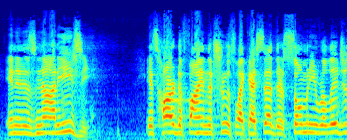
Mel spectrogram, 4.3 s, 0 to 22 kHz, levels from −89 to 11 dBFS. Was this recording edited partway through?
no; 0 cuts

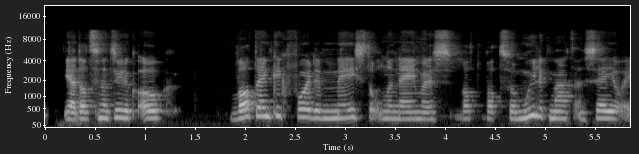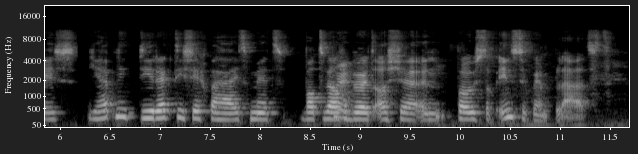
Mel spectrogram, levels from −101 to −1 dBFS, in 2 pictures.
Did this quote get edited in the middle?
no; 0 cuts

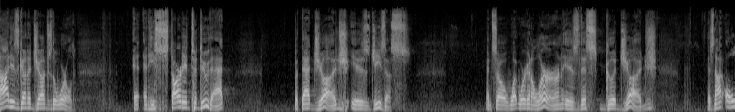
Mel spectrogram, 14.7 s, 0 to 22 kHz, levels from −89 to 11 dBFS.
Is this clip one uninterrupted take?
yes; 0 cuts

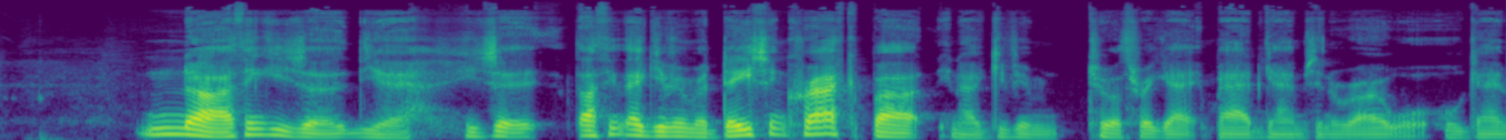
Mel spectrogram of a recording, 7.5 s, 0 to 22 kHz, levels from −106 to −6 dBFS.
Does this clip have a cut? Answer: no; 0 cuts

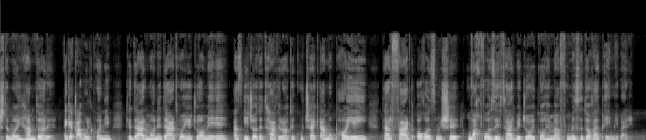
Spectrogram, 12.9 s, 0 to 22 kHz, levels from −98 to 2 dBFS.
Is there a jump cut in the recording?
yes; 2 cuts; at 1.2 s, 9.2 s

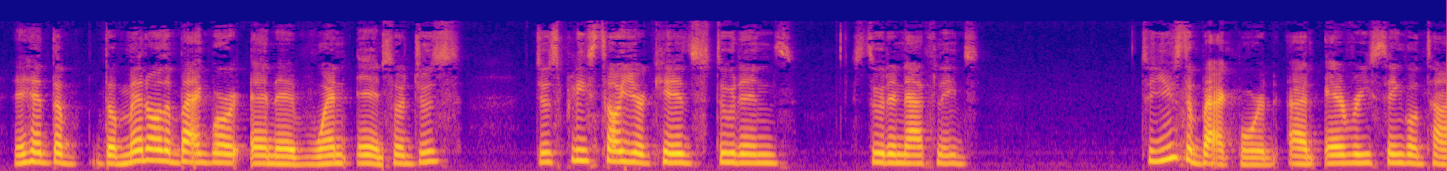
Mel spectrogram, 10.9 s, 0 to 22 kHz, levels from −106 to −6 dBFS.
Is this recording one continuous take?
no; 1 cut; at 2.9 s

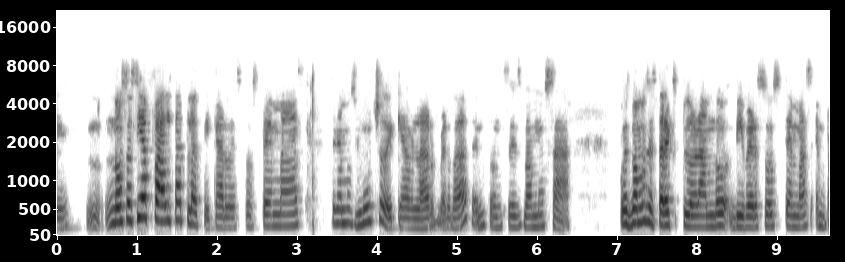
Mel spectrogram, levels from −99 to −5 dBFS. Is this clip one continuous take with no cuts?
yes; 0 cuts

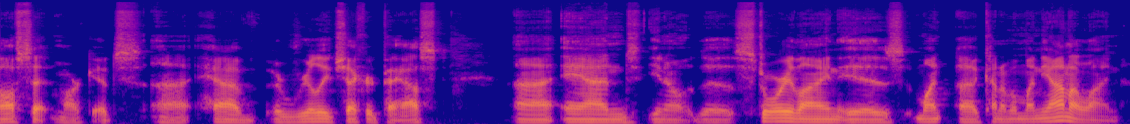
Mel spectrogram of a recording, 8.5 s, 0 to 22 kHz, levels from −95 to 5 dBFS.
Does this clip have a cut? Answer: no; 0 cuts

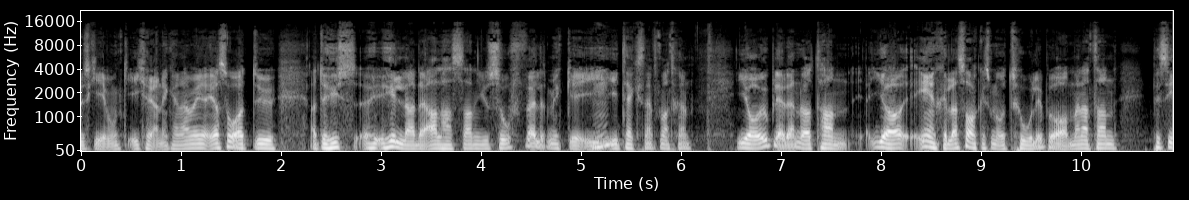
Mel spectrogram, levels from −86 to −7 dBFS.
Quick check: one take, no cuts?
yes; 0 cuts

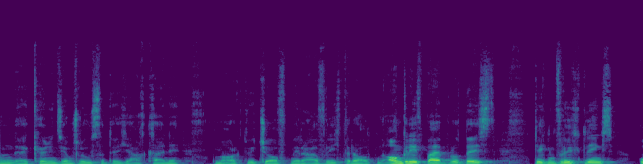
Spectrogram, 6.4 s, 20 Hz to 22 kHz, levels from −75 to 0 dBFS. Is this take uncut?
yes; 0 cuts

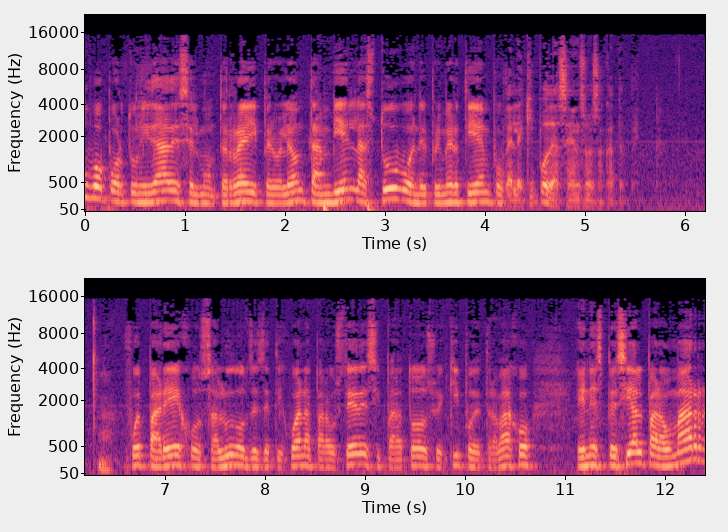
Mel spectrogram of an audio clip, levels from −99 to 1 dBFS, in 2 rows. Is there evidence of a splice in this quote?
yes; 2 cuts; at 4.2 s, 6.6 s

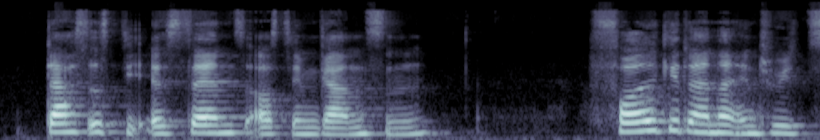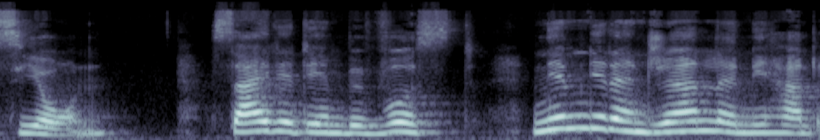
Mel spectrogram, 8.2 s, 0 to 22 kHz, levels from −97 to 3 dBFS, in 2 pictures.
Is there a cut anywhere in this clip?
yes; 1 cut; at 5.0 s

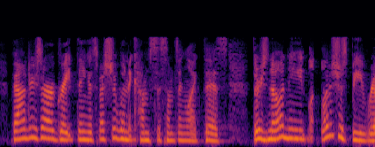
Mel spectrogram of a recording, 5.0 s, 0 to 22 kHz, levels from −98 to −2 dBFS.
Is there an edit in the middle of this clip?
no; 0 cuts

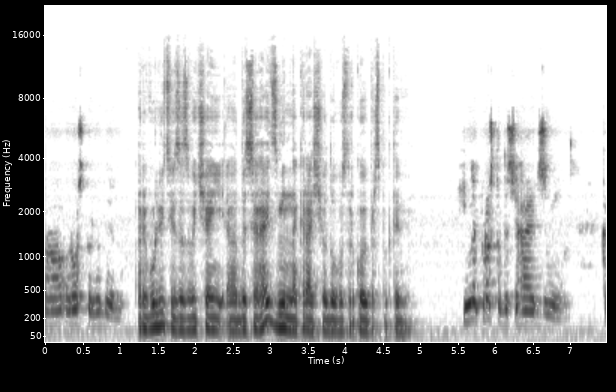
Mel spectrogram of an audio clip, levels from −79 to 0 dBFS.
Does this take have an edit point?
yes; 1 cut; at 1.1 s

